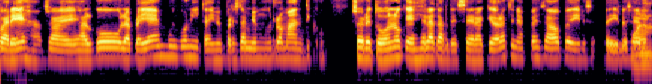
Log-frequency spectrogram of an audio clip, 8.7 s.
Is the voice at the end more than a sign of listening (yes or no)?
yes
